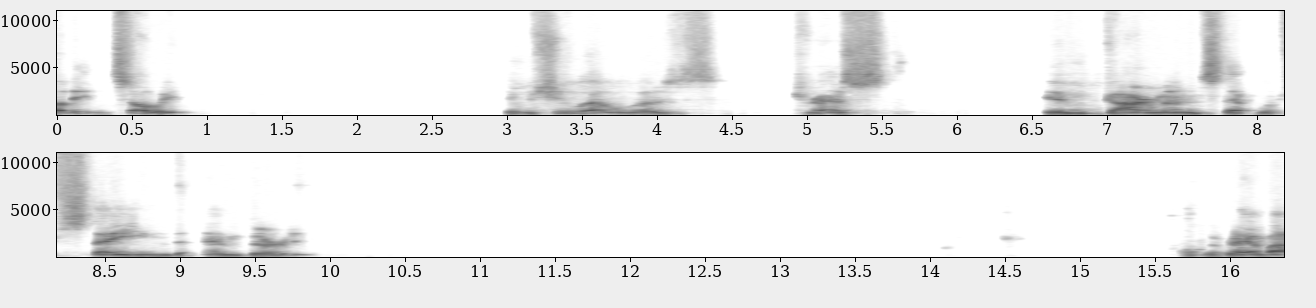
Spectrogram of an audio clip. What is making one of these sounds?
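An elderly man speaks calmly and close by, in short phrases with pauses.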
